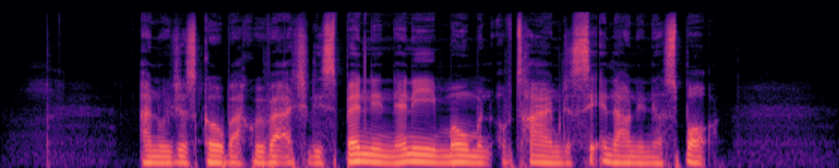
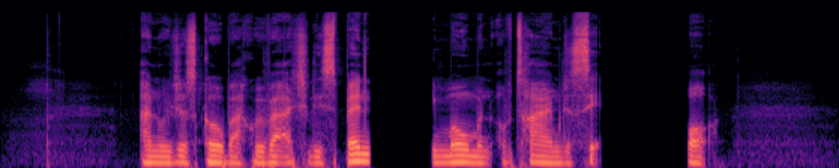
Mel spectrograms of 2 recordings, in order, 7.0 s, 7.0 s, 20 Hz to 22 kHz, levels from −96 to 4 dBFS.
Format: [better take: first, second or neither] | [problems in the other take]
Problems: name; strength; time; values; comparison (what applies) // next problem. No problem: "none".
first | audio cutting out; at 3 s for 0.5 s and at 5 s for 0.5 s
